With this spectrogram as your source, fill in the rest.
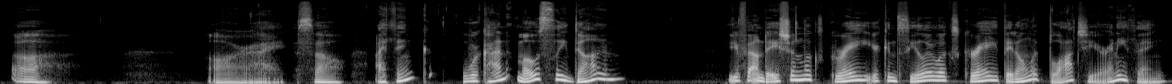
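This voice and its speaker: In an intimate, softly spoken ASMR-style roleplay, a man plays a gentle, reassuring boyfriend doing a beginner's makeup, fully in character. His soft, fairly high voice is relaxed and mellow, with a noticeable creak, often drifting toward a whisper. He talks casually and soothingly, and the recording is very dry and close, with no echo.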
